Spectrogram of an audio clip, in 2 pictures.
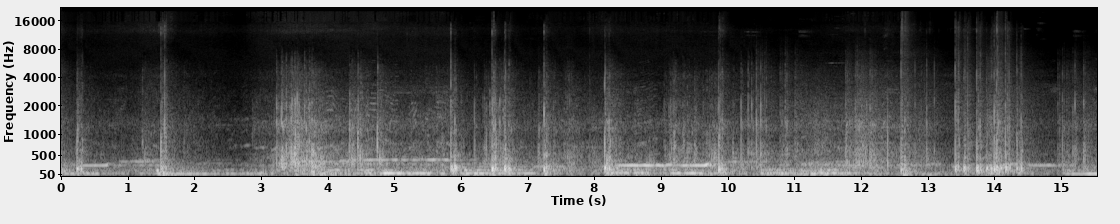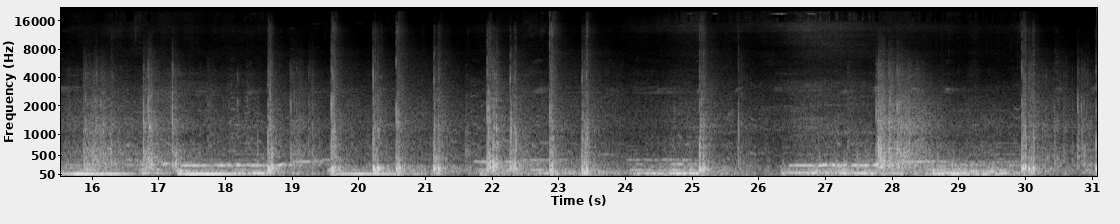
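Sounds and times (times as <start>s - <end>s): low rumble: 0.0s - 21.1s, 26.4s - 30.1s
fireworks bangs and crackles: 0.0s - 31.0s.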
